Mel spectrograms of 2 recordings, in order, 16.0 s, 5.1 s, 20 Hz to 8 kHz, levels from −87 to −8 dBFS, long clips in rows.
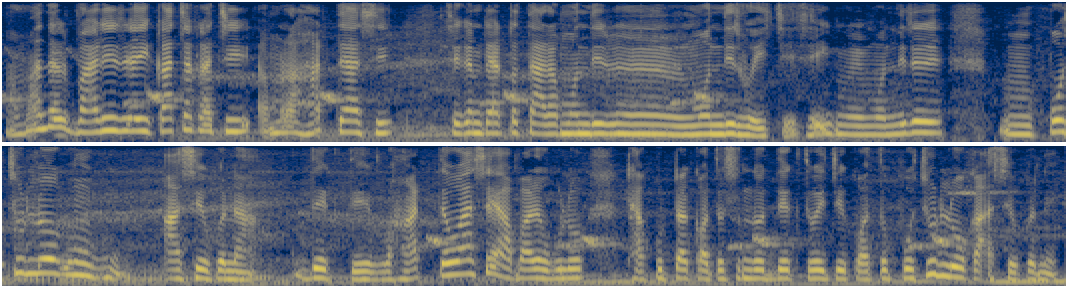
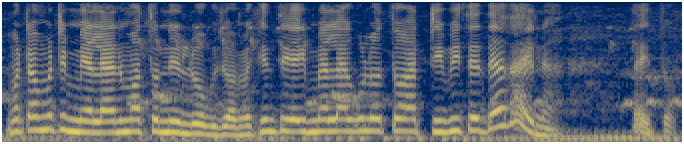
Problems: constant background noise, background conversations at intervals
